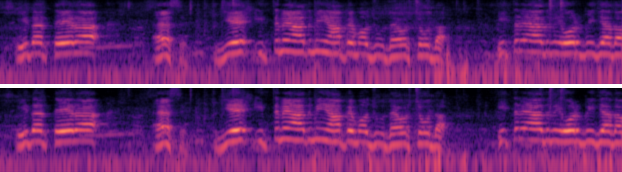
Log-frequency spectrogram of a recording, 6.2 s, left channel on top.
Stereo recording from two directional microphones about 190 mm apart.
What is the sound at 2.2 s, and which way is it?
A man's voice, 25° left (ahead or behind).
